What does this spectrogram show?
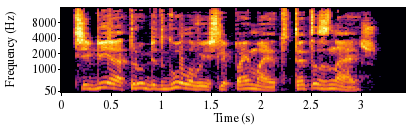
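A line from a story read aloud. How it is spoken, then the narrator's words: Nervous laugh. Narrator (Russian): жаба нервно хохотнул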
